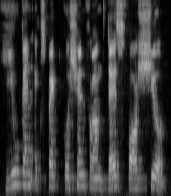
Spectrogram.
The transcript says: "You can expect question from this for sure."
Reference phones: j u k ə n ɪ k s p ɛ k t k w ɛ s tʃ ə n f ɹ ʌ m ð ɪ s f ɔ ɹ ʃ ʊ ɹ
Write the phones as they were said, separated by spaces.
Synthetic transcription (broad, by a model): j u k ə n ɪ k s p ɛ k t k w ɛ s ʃ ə n f ɹ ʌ m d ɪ s f ɔ ɹ ʃ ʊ ɹ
